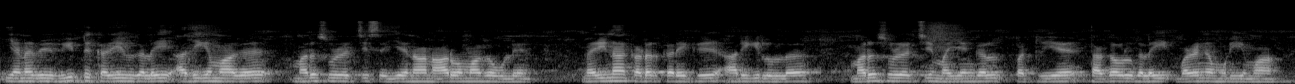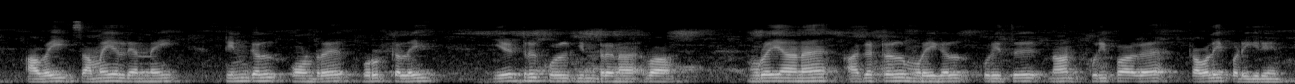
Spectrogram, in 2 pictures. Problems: background conversations at intervals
